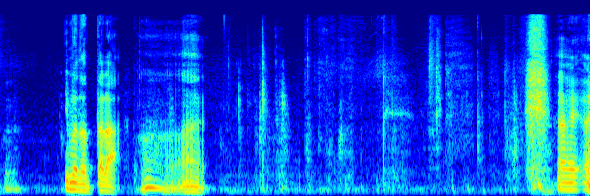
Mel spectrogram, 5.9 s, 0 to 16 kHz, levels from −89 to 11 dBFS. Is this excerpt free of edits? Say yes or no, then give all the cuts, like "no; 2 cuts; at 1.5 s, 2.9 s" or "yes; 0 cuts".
no; 2 cuts; at 1.3 s, 4.4 s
